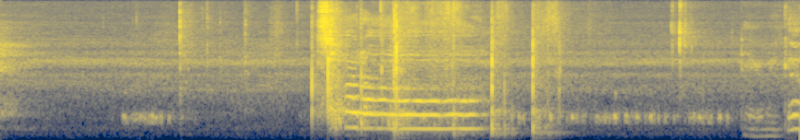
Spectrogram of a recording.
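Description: A woman's voice drawn out on a steady pitch, saying "There we go", with a few faint clicks of a cut-open plastic lotion bottle being handled.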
